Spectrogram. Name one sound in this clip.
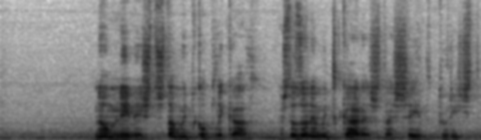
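A middle-aged man answers calmly nearby.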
